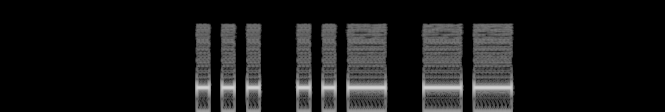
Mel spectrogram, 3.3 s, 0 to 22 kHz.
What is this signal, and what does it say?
Morse code, heard as a keyed tone, about 19 wpm, 800 Hz. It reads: SUM
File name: Alphabetical / Alphabetical mp3s / Ss @18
